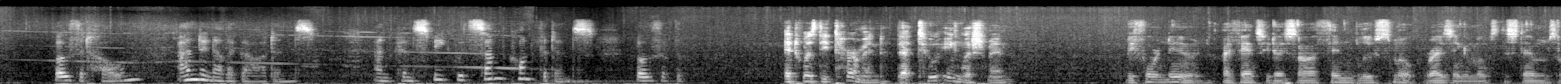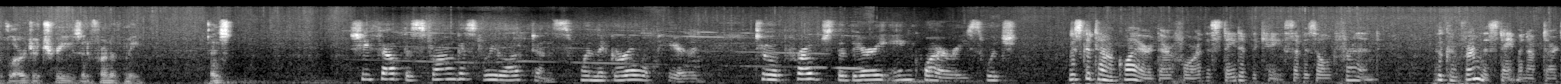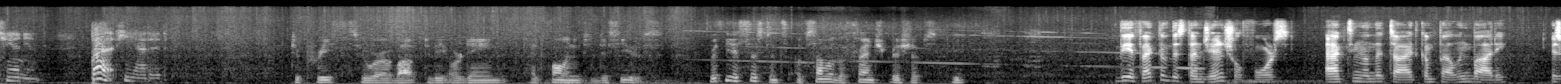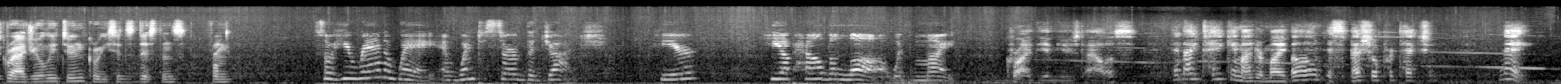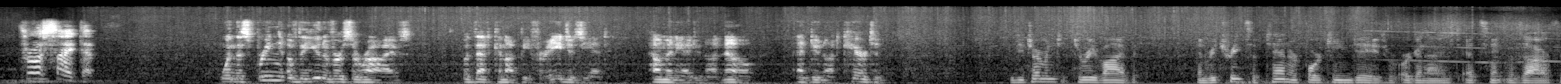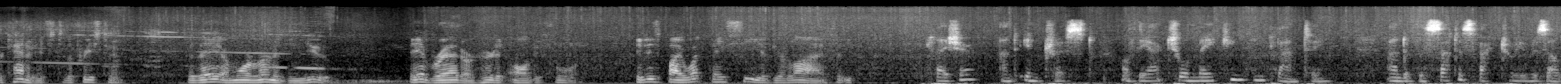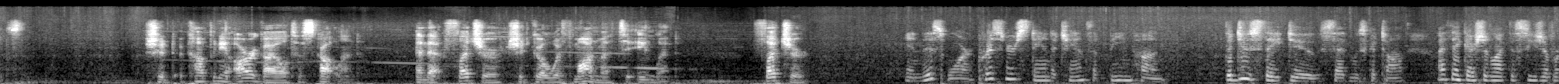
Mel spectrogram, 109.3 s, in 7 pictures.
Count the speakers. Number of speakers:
ten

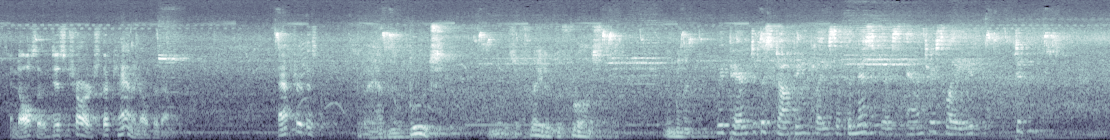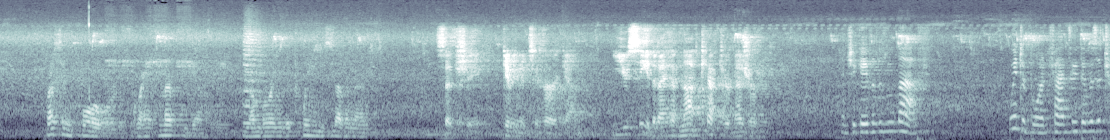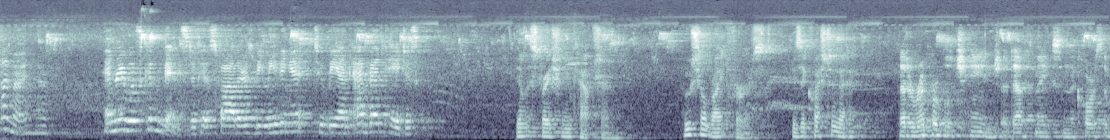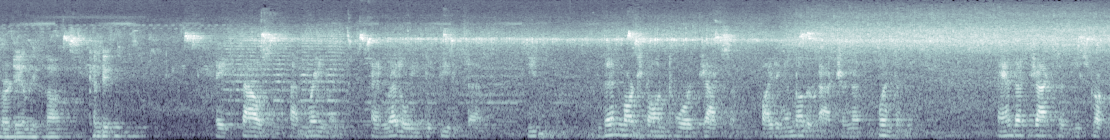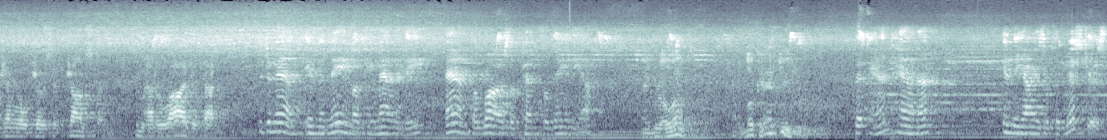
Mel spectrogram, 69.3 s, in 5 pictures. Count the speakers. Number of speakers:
nine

